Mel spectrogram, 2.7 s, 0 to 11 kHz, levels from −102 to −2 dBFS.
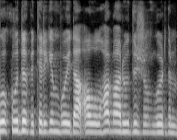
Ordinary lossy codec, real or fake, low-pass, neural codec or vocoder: none; fake; none; autoencoder, 22.05 kHz, a latent of 192 numbers a frame, VITS, trained on one speaker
